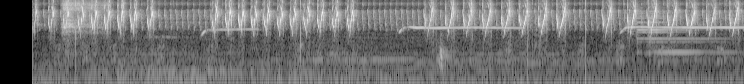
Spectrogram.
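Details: Bar-winged prinia singing actively, used as a lure to agitate other prinias into singing: bursts of rapid, sharp, high chirps repeated in quick runs, with a steady thin whistled tone held between bursts.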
